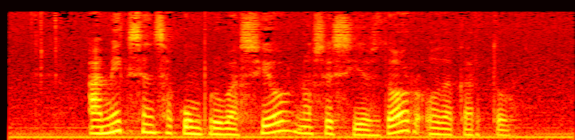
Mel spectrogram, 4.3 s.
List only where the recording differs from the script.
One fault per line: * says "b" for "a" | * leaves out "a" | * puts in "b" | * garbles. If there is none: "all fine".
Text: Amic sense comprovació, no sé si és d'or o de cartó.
all fine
